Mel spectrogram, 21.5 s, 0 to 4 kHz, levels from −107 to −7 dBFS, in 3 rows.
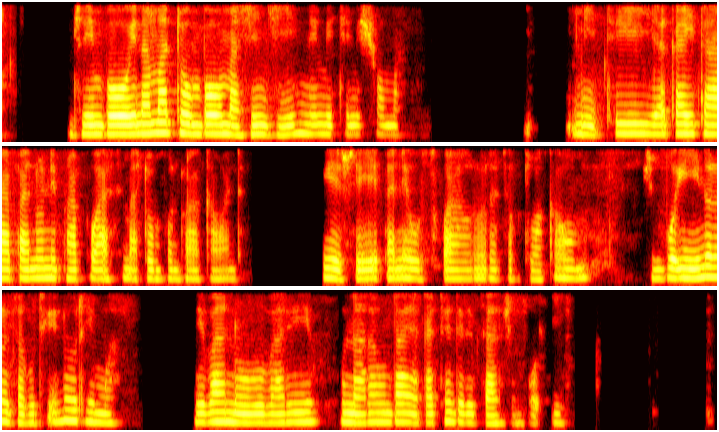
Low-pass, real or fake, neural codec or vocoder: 3.6 kHz; fake; codec, 44.1 kHz, 7.8 kbps, DAC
